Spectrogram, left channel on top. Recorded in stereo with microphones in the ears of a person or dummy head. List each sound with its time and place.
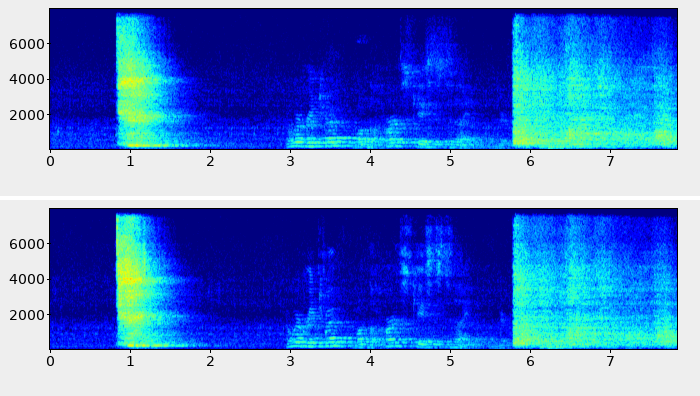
0.8 s a gasp: 35° right (ahead or behind), 1.2 m
3.0 s a man speaking: 25° right (ahead or behind), 1.5 m
5.8 s crushing: 35° left (ahead or behind), 2 m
